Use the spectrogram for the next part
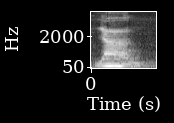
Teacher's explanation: So the initial consonant is low class. It's got a long vowel and it ends with the ngongu ng sound. And we can continue voicing that, yang. So it has a live syllable. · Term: mid-tone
